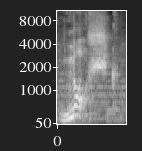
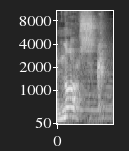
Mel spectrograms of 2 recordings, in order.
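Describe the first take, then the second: First: The r and s merge into a sh sound. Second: The r and s are pronounced separately. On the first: The speaker calls it right. "se pronuncia noshk" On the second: The speaker calls it wrong. "esta palabra no se pronuncia norsk"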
